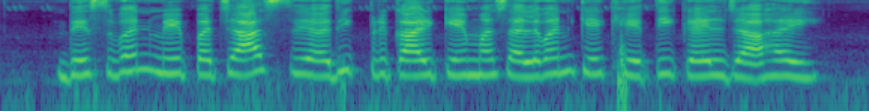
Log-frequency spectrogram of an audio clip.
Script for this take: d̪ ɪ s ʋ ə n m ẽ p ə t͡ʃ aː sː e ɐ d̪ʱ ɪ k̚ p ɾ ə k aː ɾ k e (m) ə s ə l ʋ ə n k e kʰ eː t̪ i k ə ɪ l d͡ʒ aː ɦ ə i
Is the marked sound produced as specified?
yes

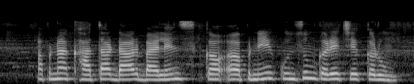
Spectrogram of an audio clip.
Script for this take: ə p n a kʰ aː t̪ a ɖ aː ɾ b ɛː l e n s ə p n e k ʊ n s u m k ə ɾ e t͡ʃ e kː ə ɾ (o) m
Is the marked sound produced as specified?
no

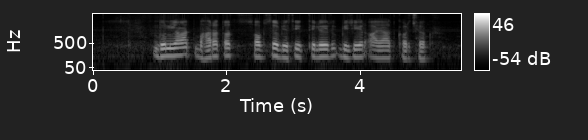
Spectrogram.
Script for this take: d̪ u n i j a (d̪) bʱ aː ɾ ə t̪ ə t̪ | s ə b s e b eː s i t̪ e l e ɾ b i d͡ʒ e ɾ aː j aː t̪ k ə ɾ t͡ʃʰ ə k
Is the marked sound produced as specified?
no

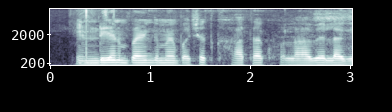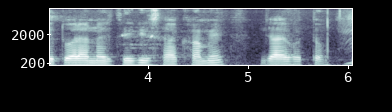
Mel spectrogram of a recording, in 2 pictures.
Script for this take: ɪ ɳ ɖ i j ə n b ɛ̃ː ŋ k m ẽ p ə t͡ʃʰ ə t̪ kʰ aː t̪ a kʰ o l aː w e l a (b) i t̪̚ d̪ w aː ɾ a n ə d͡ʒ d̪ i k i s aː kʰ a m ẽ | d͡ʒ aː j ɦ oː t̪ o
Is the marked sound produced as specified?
no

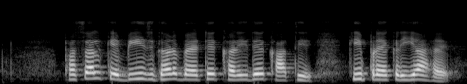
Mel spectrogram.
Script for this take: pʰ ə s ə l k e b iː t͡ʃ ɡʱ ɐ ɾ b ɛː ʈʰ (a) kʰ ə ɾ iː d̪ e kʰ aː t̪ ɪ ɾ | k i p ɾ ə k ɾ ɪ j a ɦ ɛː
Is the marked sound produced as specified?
no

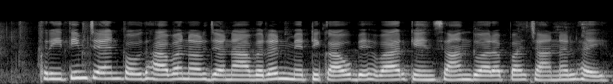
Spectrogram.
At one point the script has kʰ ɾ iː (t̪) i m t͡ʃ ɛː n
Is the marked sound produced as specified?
yes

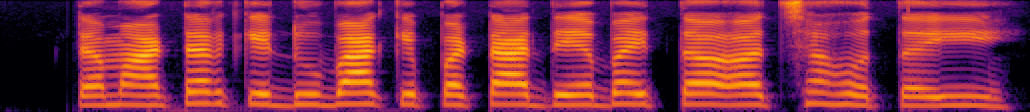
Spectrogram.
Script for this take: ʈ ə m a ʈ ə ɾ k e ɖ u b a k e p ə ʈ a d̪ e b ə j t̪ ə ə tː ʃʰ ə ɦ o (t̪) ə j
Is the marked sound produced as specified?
yes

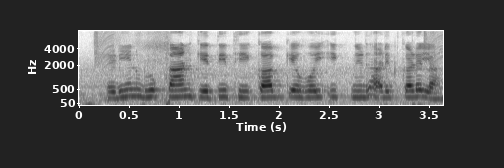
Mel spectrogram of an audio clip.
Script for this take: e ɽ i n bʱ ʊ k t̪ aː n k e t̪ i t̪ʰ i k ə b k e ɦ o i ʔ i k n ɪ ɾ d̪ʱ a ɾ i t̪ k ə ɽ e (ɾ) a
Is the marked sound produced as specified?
no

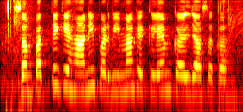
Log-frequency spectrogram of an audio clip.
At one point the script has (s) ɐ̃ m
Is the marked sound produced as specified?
yes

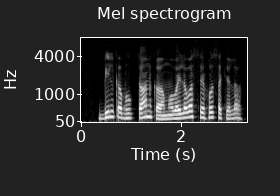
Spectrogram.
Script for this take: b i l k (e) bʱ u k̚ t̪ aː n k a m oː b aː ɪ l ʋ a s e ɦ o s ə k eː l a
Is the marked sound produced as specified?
no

